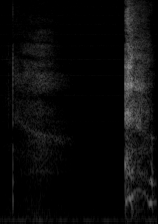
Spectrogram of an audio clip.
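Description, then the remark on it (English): A short, sharp cough-like burst from one person, loud and breathy, preceded by a faint click and a fading hiss; no speech alongside it. “Sorry, I had to get that out. Excuse you? I thought I was going to sneeze, but it wasn't a sneeze.”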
